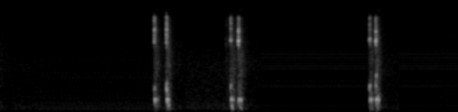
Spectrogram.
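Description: Computer mouse clicks: three quick pairs of clicks, the first two pairs close together and the third about a second later.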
